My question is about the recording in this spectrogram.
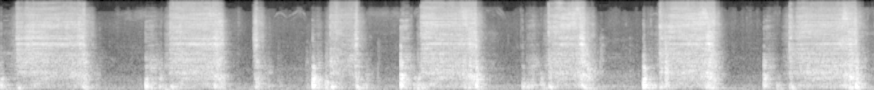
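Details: Hand plane with cap iron set closer, waxed, planing kiln-dried ash with a big knot and reversing grain: repeated rasping strokes about a second apart, harsh and scratchy over the rough patch, yet the cut leaves no tear-out.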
